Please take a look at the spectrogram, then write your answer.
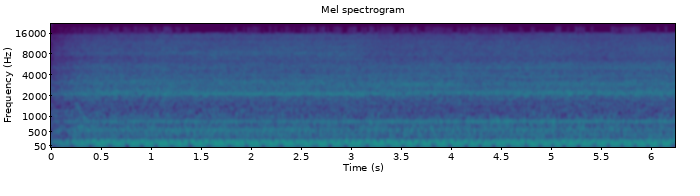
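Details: Detroit Diesel-powered car crusher found holed by a bump, which explained why it held so little oil. A steady, even diesel drone with a constant low hum and no knocks or surging; running normally.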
